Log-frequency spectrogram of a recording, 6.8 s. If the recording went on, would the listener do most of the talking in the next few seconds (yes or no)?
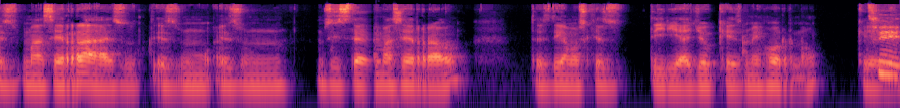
yes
